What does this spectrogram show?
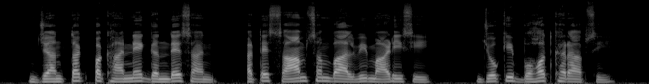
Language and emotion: Punjabi, sad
